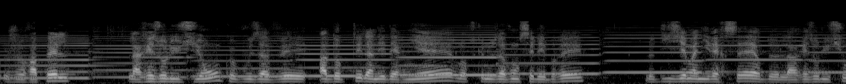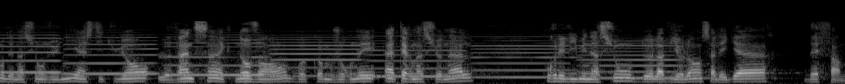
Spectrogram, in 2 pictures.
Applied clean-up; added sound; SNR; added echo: none; Bowed string instrument; 7 dB; none.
